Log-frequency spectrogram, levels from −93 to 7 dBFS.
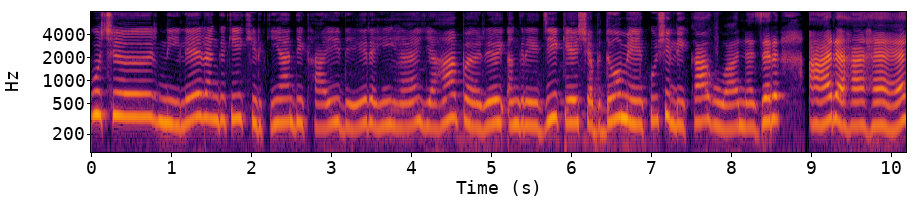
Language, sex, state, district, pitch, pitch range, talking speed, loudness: Hindi, female, Bihar, Darbhanga, 280 Hz, 260-305 Hz, 135 wpm, -24 LUFS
